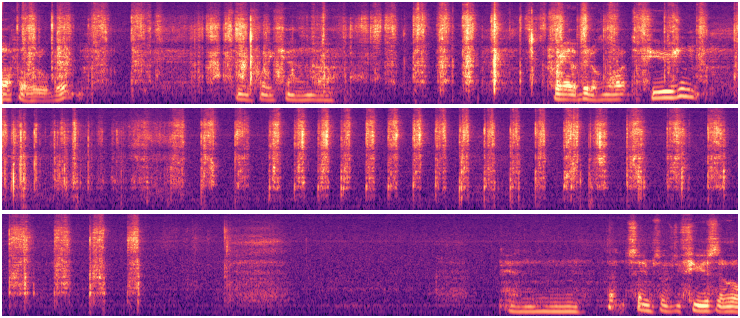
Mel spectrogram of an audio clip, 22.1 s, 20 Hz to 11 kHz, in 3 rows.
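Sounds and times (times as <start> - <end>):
abrasive rubbing on plastic: 0.0 - 12.0.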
